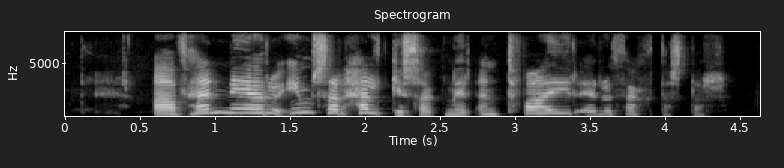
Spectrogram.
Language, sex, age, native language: Icelandic, female, 40-49, Icelandic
